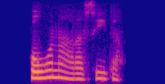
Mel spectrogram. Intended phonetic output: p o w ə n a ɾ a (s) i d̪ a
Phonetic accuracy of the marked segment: correct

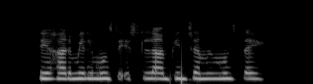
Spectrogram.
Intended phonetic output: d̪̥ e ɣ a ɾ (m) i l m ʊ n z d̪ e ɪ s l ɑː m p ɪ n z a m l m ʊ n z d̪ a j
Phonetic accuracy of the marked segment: correct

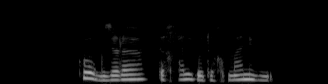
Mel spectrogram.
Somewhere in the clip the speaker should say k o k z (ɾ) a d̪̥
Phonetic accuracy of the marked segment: incorrect: ɽ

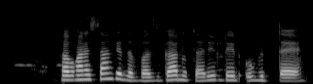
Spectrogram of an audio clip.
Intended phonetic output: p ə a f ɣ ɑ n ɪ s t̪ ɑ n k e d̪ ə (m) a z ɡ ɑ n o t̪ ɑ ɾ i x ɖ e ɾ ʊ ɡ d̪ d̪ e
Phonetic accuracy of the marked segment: incorrect: b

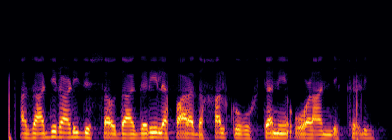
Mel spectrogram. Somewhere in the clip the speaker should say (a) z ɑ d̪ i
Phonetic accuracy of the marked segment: correct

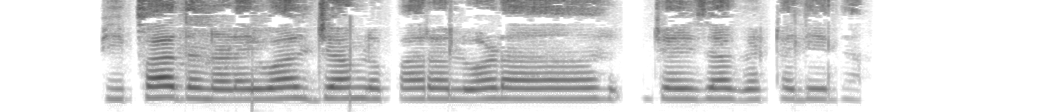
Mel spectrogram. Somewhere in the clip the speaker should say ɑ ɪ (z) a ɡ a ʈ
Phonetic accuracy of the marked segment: correct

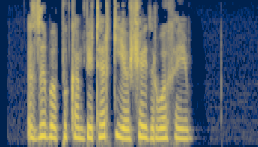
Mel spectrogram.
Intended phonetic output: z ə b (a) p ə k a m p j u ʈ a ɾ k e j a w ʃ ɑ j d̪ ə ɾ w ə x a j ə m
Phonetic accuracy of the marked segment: correct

